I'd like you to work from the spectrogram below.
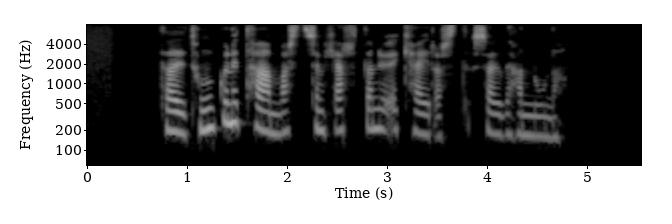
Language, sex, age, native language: Icelandic, female, 30-39, Icelandic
